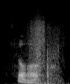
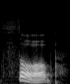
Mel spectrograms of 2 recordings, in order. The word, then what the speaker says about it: Thorpe: But in Japanese, they don't have the TH sound. So Thorpe in Japanese sounds like soap. So the word soap in English and Thorpe, the name Thorpe, sound exactly the same in Japanese.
